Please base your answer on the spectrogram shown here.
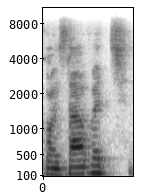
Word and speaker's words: Gone Savage: And today I've got a band from England called Gonesavage. And is that how you pronounce the name?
